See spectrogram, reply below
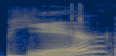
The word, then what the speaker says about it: Pierre: Actually, how do you say the capital of South Dakota? Pierre? – Yeah. – Is that right? – Mm-hmm.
